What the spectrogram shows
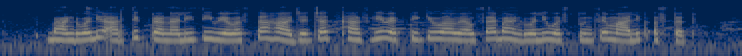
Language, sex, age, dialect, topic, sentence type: Marathi, female, 18-24, Southern Konkan, banking, statement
